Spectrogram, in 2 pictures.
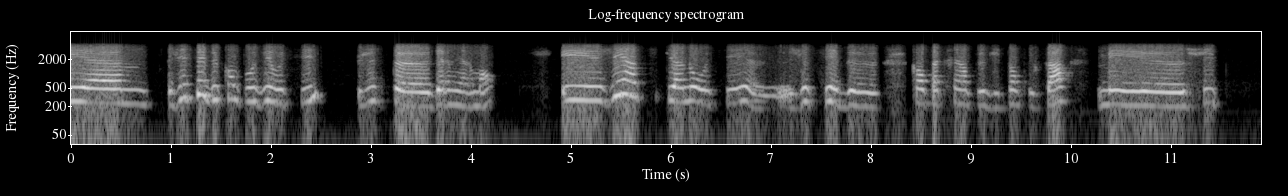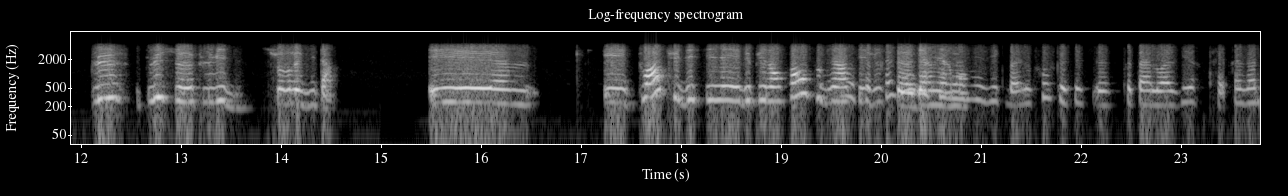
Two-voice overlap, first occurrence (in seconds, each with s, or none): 19.6 s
